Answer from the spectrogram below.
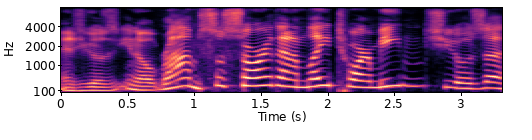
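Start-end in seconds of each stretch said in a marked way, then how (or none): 0.4-2.7 put-on pitched-up Texas accent. Speaker quotes a woman who called him on Skype, imitating a Texas accent. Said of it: "she had a fantastic Texas ac- Texas accent".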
